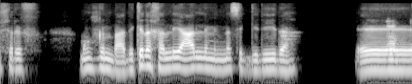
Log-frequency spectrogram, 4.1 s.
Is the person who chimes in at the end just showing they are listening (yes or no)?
yes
